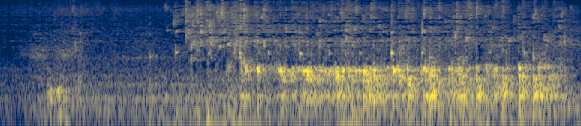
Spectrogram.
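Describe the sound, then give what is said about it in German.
Liquid pours from a bottle after a brief quiet moment, a steady splashing, gurgling stream that continues to the end without pause. No one speaks. “Flasche ist schon auf. Flasche ist offen.”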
